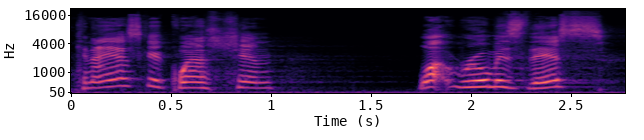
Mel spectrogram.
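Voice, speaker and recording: A woman's voice: sits high, steady tone, moderate pace, a bit bright. A woman playing a puzzled, impatient visitor to a villain's lair in a comedic audio drama, skeptical and questioning.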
